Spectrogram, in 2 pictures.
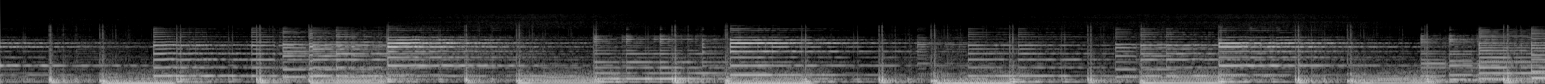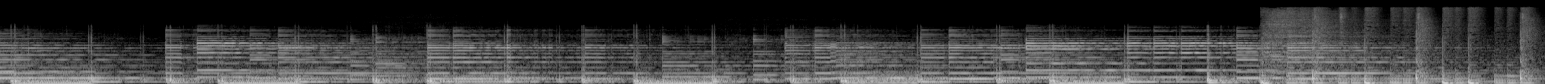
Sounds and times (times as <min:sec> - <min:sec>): Electric guitar: 0:00.0 - 0:30.9.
